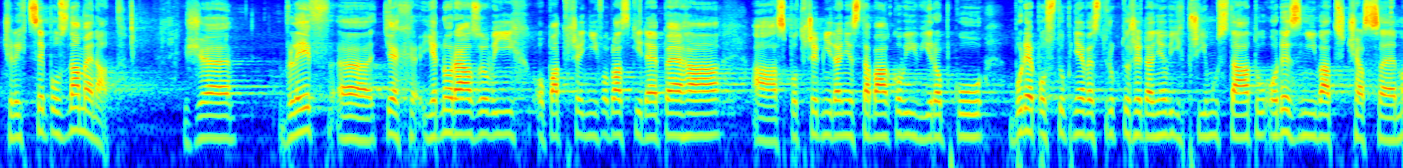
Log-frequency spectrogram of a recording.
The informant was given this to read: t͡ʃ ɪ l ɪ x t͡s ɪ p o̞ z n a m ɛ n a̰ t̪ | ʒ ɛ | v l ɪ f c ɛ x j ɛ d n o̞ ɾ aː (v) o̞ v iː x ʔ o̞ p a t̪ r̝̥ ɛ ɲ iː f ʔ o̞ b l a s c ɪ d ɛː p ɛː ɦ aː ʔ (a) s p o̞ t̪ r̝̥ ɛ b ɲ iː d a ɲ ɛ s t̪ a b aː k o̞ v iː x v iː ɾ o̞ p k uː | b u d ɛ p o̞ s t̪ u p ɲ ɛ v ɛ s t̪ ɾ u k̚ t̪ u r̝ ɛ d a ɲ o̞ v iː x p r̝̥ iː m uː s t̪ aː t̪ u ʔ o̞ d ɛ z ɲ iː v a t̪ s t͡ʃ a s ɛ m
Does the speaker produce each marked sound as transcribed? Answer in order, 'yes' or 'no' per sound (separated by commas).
no, yes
